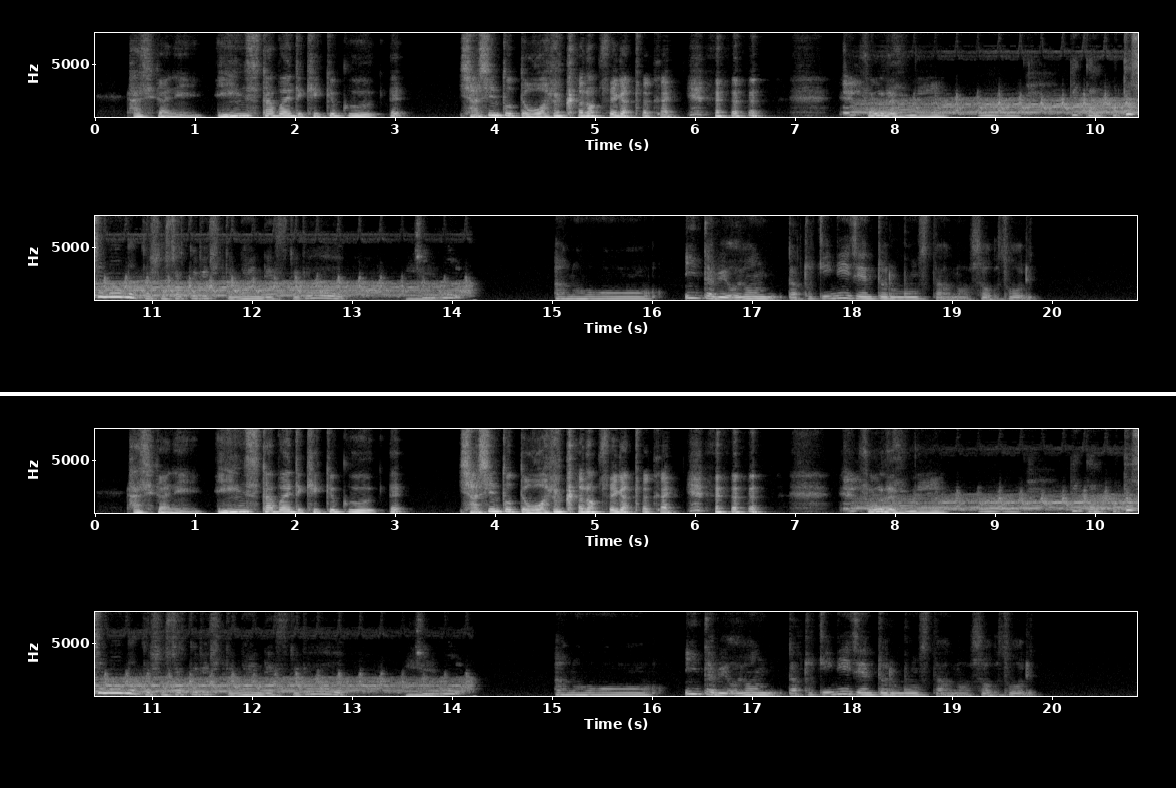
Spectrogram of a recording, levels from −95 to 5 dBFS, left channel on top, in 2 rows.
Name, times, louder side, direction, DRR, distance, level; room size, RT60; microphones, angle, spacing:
voice 1, 0.3-3.1 3.7-6.7 7.0-8.5 13.5-13.9, right 2 dB, 20° right, 0.4 m, -26 dB
sound 1, 7.6-14.2, left 1 dB, 70° left, 0.8 m, -38 dB
voice 2, 8.8-9.3 9.8-13.0 13.6-14.1 15.0-16.0 16.3-19.8, left 2 dB, 30° left, 0.5 m, -31 dB
2.6 x 2.0 x 2.8 m
head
